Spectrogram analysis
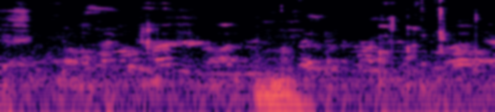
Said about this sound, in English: Let's get a little sip of the drink and see what we got here. See what you think.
